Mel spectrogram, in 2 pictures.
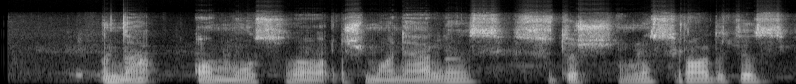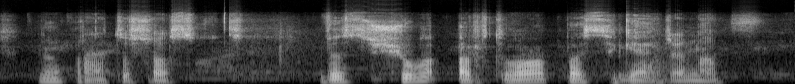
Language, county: Lithuanian, Vilnius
